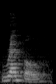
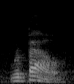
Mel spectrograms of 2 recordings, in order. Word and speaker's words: rebel: changes to short e1 similarly a change of stress and consequent change of pronunciation distinguishes the noun rebel which has short e1 followed by short e2 from the verb rebel in which the second syllable now stressed changes from short e2 to short e1 while the first changes to short e3 which we shall practice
